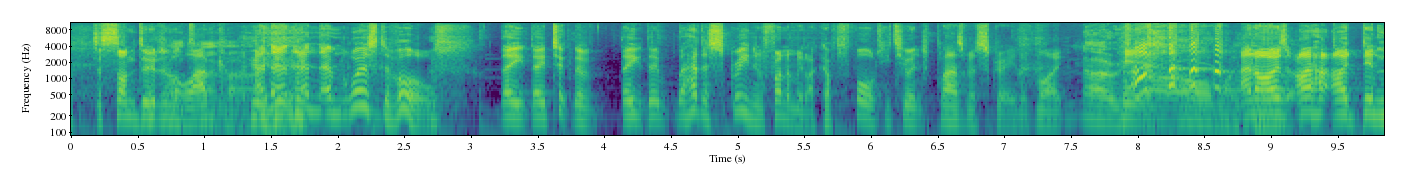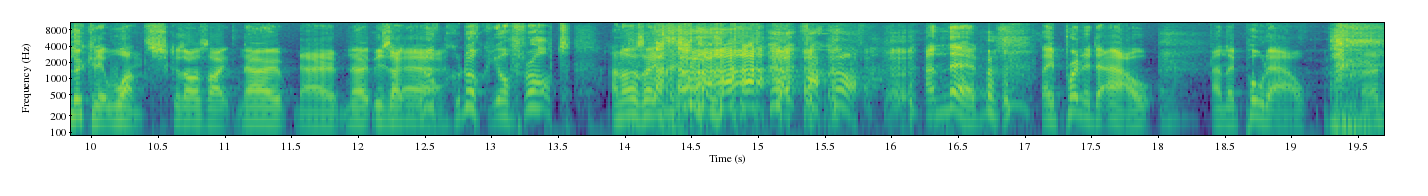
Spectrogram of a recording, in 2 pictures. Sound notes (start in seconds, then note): 7.6 laughs; 14.1 all laughing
